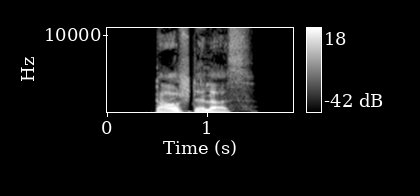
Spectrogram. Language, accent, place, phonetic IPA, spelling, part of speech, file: German, Germany, Berlin, [ˈdaːɐ̯ʃtɛlɐs], Darstellers, noun, De-Darstellers.ogg
- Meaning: genitive singular of Darsteller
